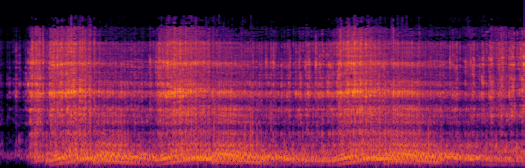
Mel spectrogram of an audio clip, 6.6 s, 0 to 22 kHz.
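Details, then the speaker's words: 1965 Ford Fairlane 500, 289 V8, unstarted for about 3 years, heard at the exhaust, not yet warmed up, choke on, leaky water pump. Restarted with throttle, blipped about three times; revs rise and fall cleanly, no knocks or misses; sounds good. "I get the idea there that the old 289 does run after 3 years or so it still sounds real good"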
